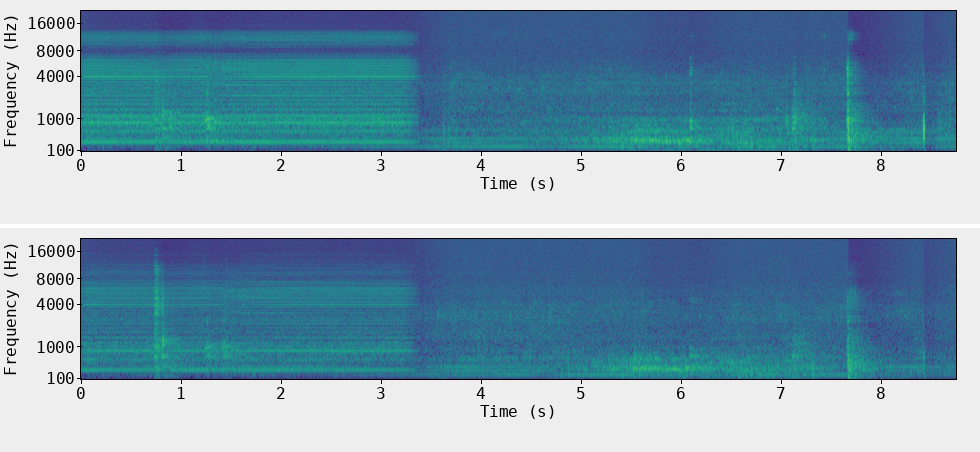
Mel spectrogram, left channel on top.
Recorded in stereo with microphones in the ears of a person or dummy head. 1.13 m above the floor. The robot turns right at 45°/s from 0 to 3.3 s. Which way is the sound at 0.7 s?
50° right (ahead or behind).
